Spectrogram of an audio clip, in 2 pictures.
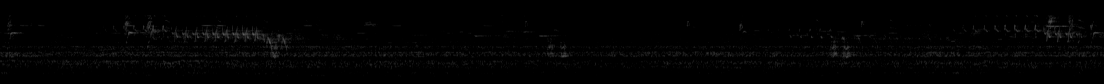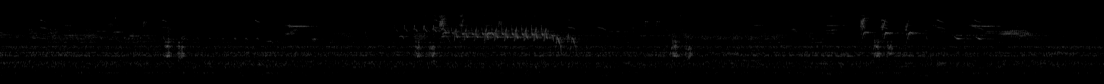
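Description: Faint birdsong: a songbird repeats a short trilled phrase about every seven seconds, with scattered chirps and a few faint ticks in between.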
